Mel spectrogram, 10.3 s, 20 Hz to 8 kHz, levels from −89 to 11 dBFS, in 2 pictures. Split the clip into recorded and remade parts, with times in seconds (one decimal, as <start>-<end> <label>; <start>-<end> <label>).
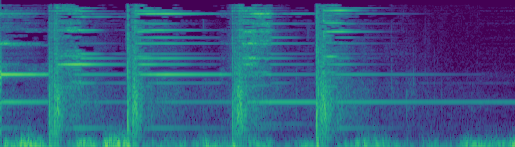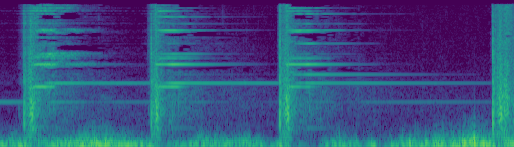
0.0-0.8 remade; 0.8-2.2 recorded; 2.2-2.7 remade; 2.7-4.8 recorded; 4.8-6.7 remade; 6.7-10.3 recorded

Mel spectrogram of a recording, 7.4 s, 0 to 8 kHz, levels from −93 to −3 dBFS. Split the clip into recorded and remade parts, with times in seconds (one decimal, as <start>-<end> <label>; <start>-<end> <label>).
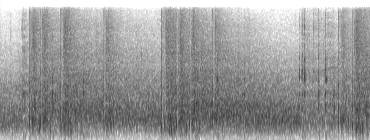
0.0-7.4 recorded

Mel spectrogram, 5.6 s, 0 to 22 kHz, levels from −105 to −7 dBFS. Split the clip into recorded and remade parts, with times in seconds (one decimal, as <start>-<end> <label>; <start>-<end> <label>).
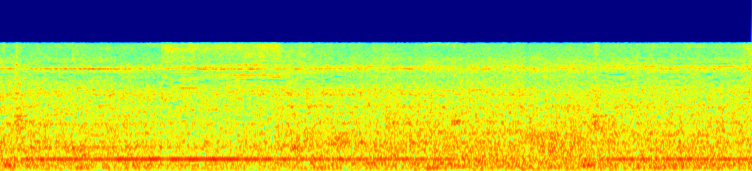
0.0-0.7 recorded; 0.7-1.2 remade; 1.2-2.6 recorded; 2.6-4.5 remade; 4.5-5.6 recorded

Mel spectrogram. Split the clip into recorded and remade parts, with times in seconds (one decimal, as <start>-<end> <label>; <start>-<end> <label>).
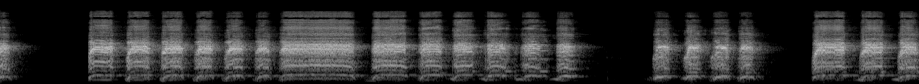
0.0-3.9 recorded; 3.9-5.5 remade; 5.5-6.2 recorded; 6.2-7.3 remade; 7.3-9.2 recorded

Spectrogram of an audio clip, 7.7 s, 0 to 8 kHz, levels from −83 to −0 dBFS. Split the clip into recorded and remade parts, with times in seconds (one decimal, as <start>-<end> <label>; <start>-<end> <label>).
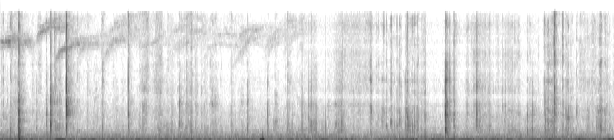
0.0-3.8 recorded; 3.8-4.8 remade; 4.8-5.3 recorded; 5.3-6.7 remade; 6.7-7.7 recorded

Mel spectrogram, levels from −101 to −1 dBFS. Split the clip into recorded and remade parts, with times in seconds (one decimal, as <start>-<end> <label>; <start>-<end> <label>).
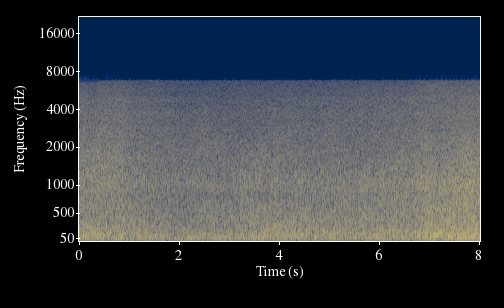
0.0-4.7 remade; 4.7-5.2 recorded; 5.2-8.0 remade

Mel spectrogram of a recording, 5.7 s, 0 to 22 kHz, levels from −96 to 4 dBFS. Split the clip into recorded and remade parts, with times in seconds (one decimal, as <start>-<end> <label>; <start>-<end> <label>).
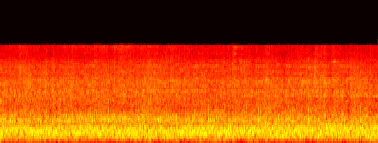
0.0-0.7 remade; 0.7-5.7 recorded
